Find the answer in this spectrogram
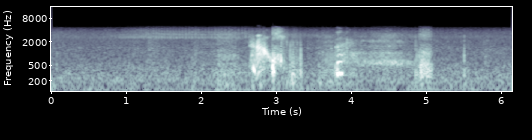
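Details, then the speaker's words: Deliberate stifled-sneeze demonstration: two or three muffled, held-in sneezes, each a short hissing burst instead of a full 'achoo', over steady background hiss; the sneezer says stifling gets harder after several. "ow make my head blow up I think it gets harder to stifle them um once you've already done a few"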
